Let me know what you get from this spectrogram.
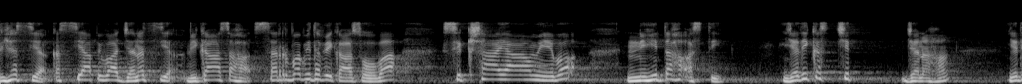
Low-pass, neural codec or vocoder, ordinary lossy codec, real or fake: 7.2 kHz; none; none; real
